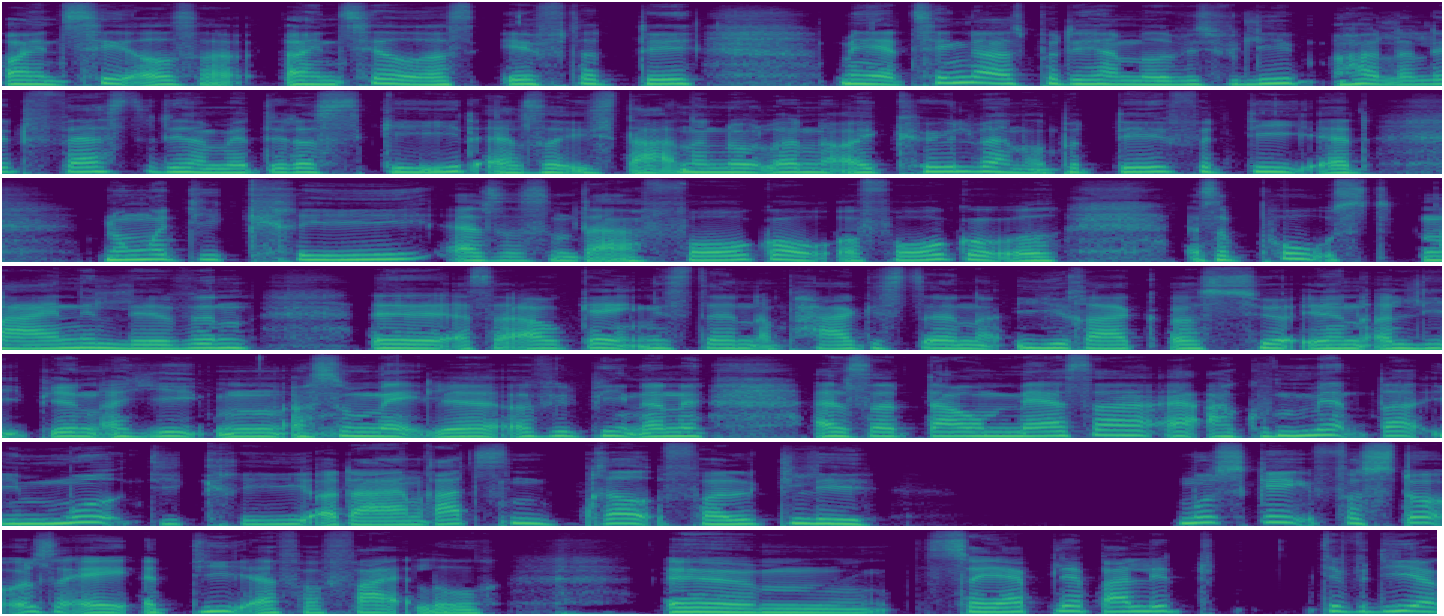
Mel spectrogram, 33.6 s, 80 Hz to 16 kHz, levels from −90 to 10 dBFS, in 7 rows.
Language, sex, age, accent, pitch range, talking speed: Danish, female, 20-39, native, 160-190 Hz, 190 wpm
